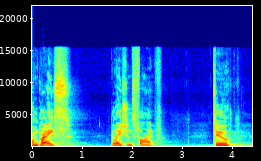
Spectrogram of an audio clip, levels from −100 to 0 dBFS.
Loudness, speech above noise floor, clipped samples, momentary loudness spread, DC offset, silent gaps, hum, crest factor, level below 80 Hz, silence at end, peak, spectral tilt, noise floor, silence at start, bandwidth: -19 LUFS; 40 dB; under 0.1%; 12 LU; under 0.1%; none; none; 20 dB; -64 dBFS; 0.25 s; 0 dBFS; -4.5 dB/octave; -58 dBFS; 0 s; 16 kHz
